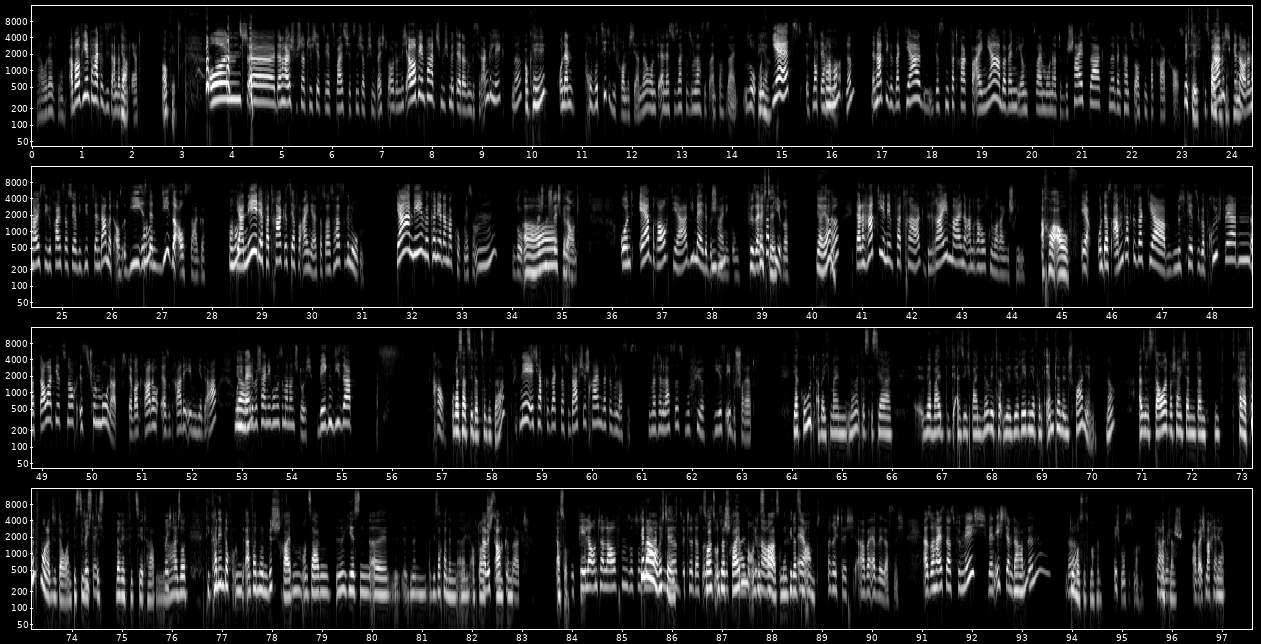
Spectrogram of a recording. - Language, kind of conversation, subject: German, unstructured, Was tust du, wenn dich jemand absichtlich provoziert?
- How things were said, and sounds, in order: drawn out: "Und"; laugh; unintelligible speech; other background noise; stressed: "jetzt"; stressed: "diese"; put-on voice: "Ja, ne, der Vertrag ist ja für ein Jahr"; put-on voice: "Ja, ne, wir können ja dann mal gucken"; drawn out: "Okay"; unintelligible speech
